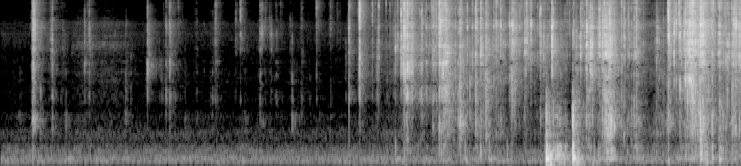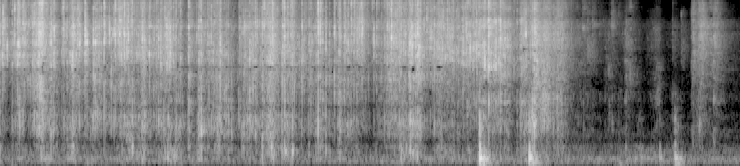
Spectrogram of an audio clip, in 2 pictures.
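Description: Thin plastic packaging on a slime jar crinkling and tearing as it is pulled at, a dense crackling that starts about four seconds in and stops about a second before the end, after a few light clicks.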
